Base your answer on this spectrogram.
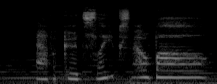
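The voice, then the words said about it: Whispering. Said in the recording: “whisper”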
